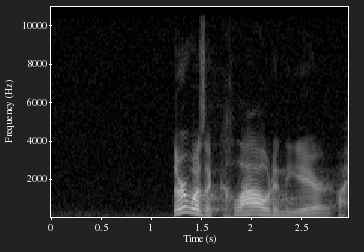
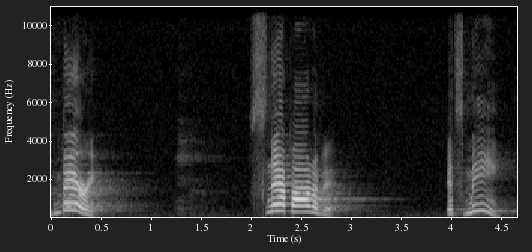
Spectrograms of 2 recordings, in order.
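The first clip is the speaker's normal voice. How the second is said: high, loud, urgent shout; Jesus yelling; 8 semitones higher, 11 dB louder than usual. Acted. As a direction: shout to jolt someone out of grief. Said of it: "And then Jesus yells".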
